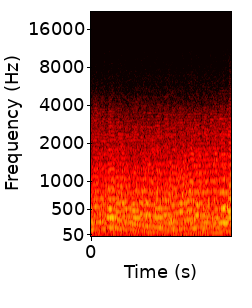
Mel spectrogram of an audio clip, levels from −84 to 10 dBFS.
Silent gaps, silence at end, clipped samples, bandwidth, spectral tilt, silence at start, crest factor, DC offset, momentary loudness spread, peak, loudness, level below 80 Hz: none; 0 s; under 0.1%; 11 kHz; -8.5 dB/octave; 0 s; 14 dB; under 0.1%; 3 LU; -12 dBFS; -28 LUFS; -48 dBFS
